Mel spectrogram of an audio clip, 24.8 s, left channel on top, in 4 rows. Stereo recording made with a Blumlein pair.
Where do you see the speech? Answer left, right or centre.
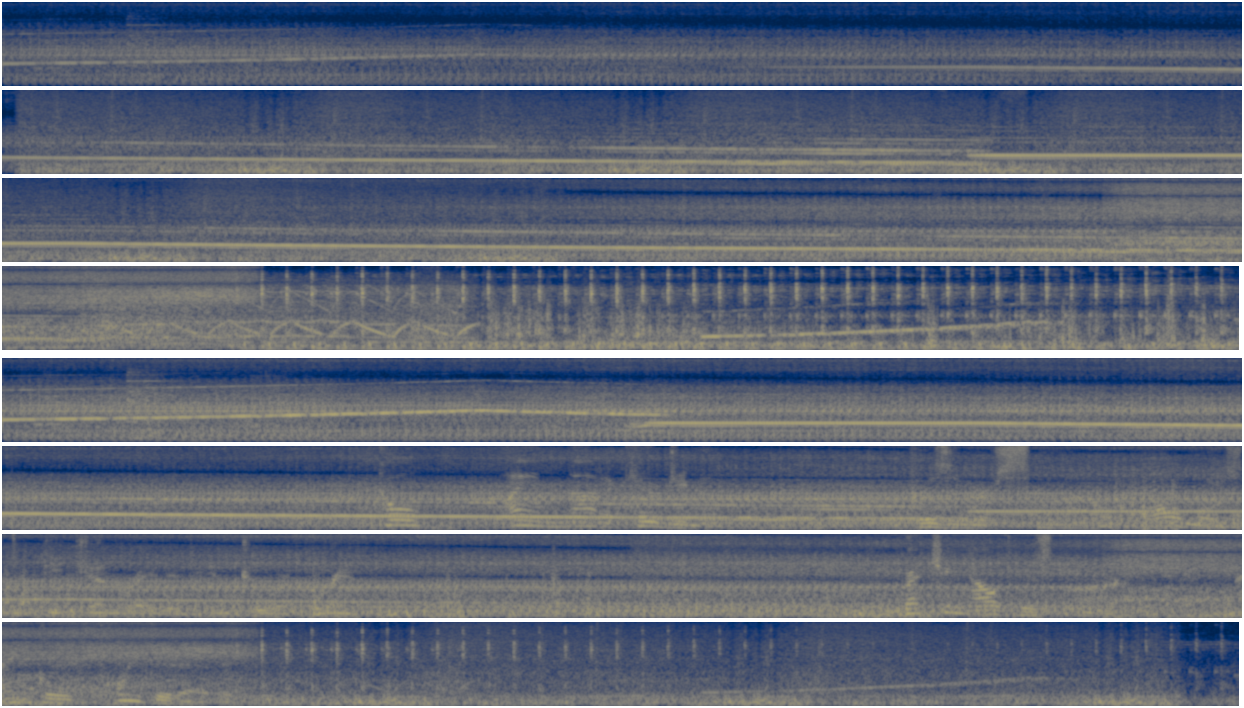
right.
